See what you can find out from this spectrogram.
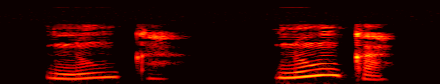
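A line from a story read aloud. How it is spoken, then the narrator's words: Exclaiming. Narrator (Spanish): exclamó Smith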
